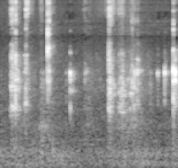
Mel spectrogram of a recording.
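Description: Vegetable peeler blade scraping the skin off a green apple in a quick series of short, faint strokes.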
